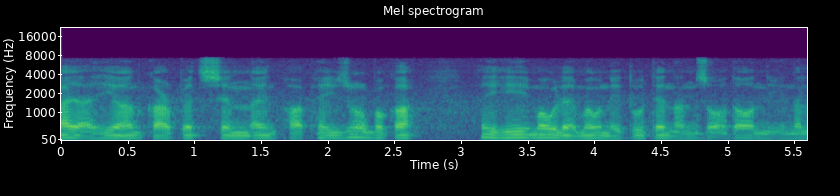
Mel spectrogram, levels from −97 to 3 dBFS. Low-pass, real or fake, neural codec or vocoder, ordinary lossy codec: 7.2 kHz; fake; vocoder, 44.1 kHz, 80 mel bands, Vocos; none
